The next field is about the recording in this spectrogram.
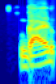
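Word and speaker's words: guard: क्या है वोल है तो यू का उच्चारण नहीं होगा क्या लिखेंगे गार्ड गार्ड बोलेंगे यह देखिएगा यू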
